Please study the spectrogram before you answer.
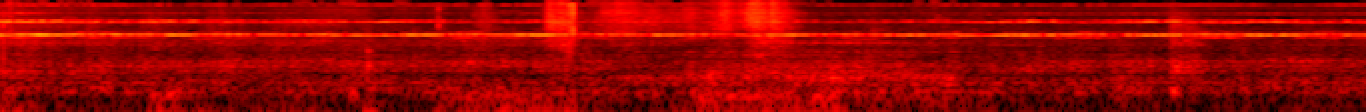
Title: Why is my Hotpoint making really bad squeaking noises!?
